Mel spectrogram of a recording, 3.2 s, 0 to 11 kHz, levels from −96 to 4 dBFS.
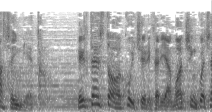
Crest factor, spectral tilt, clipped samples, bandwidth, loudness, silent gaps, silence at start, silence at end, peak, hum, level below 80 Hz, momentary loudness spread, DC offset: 16 dB; -5 dB/octave; under 0.1%; 8 kHz; -22 LUFS; none; 0 s; 0 s; -6 dBFS; none; -50 dBFS; 13 LU; under 0.1%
